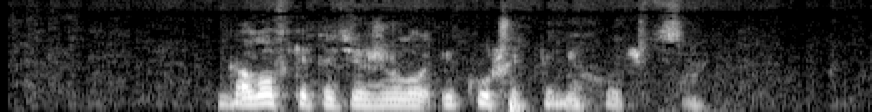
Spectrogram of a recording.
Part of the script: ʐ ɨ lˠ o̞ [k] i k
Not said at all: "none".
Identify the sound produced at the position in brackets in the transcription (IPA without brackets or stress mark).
ʔ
